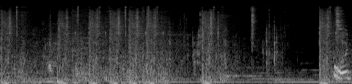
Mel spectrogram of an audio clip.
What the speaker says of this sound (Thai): เรายิงปืนนั่นไง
